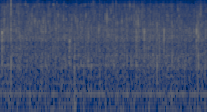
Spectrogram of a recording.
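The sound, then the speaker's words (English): Steady, hissing sizzle of salmon frying in a pan, dotted with small irregular pops and crackles, heard fairly quietly with no voices. “Salmon. Yeah. With some like sounds, like popping maybe?”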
